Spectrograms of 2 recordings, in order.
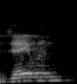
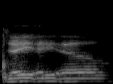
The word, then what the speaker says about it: Jalen: Oh yeah, both my handles is Jalen 3. That's JALEEN 3. And it's pronounced Jalen, not Jaleen.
